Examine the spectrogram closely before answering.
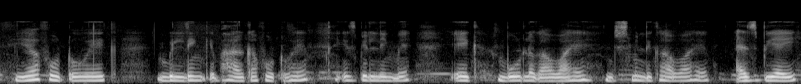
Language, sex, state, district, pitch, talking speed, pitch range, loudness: Hindi, female, Bihar, Purnia, 185 Hz, 170 wpm, 175-195 Hz, -16 LUFS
